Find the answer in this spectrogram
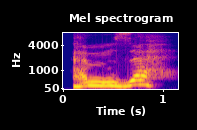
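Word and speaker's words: همزة: খরচ চিহ্ন দেওয়া আছে তো এই হামজাকে টান ছাড়া পড়তে হবে তাড়াতাড়ি করে পড়বো হামজাহ হামজাহ ইয়া ইয়া ইয়া ইয়া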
